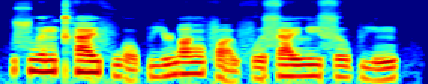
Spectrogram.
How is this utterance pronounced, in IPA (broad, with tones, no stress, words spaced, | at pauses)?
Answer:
swə˥nkʰa˥ɪ̯fwɔ̰˨˩ pi˧˥ɻwɑ˥ŋfɑ̰˨˩ʊ̯ fɤ˧˥sa˥ɪ̯li˥˩ sɤ˥pi˧˥n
